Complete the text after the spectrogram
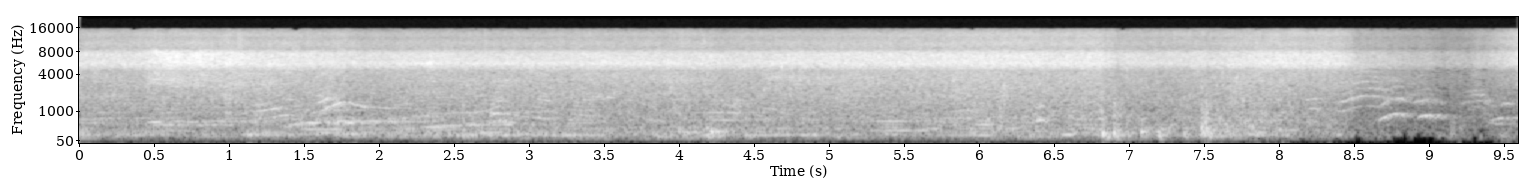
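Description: A steady rush of water flows around a boat.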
